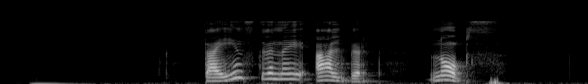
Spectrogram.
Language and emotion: Russian, positive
